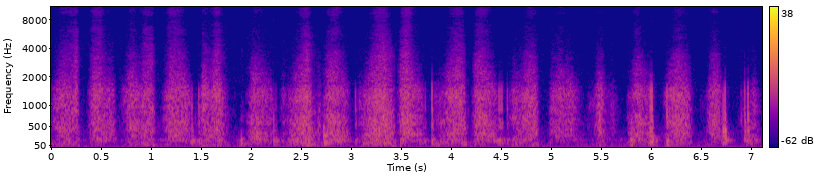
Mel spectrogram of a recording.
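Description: Fingertips rub and scratch the lower part of a soft, solid silicone ear on a 3Dio binaural microphone, near the ear opening. About 13 close, muffled scratchy strokes come in uneven bursts, each a soft hiss of rough friction centered in the midrange with little bright top and almost no ring. The strokes stop quickly between passes.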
